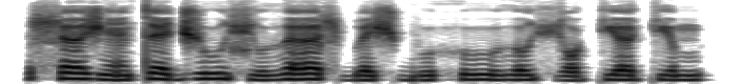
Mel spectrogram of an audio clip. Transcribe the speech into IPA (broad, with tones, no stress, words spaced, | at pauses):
ɬɜ˦ʒɛ̃˨ tɛ˦˨d͡ʒuː˦ɕu˨ ðɜː˦ɬbɛ˨ʃbu˨ huː˦˨ðo˦çɔ˨ kʲɜ˦kʲə˦m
